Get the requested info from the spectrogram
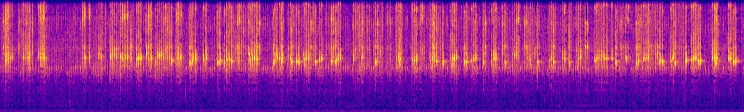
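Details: Chorus of live crickets, shrill pulsing chirps layered thickly and continuously, some bursts louder than others, nothing else audible.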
